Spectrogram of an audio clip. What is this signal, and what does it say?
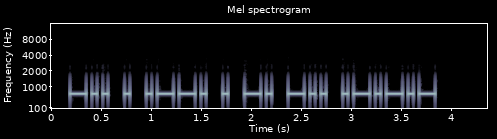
Morse code, heard as a keyed tone, about 22 wpm, 700 Hz. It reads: DEPEND.
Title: Sentences from Top 1300 Words 22wpm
